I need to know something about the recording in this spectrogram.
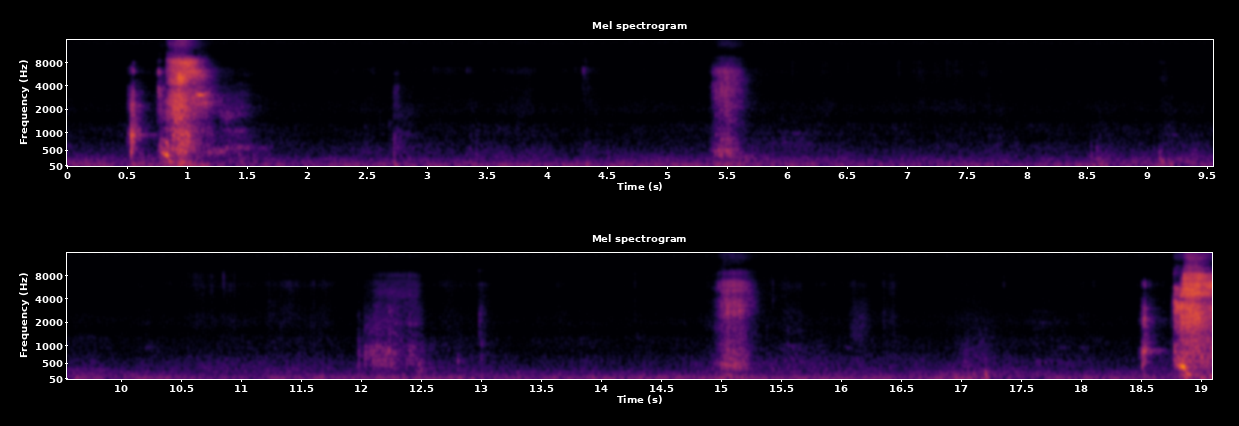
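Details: Congested person with a blocked right nostril sneezing after using and sniffing chhinkni snuff: five sharp sneezes with quiet gaps between.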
